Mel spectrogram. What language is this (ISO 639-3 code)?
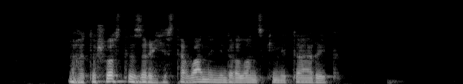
bel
